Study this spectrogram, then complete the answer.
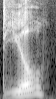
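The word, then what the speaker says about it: Deahl: Darius Rucker is engaged to a woman whose, I'm assuming her last name is pronounced Deal. It's D-E-A-H. It's Deal with an H before the L.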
